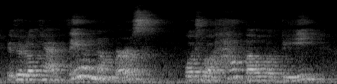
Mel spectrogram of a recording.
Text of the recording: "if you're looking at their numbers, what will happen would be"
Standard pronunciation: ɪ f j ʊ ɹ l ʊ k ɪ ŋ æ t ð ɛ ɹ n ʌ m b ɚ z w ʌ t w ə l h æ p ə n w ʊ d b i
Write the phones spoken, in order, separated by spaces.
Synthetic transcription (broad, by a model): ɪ f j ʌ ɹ l ʊ k ɪ ŋ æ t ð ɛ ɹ n ʌ m b ɚ z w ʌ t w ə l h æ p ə l w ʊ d b i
